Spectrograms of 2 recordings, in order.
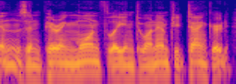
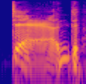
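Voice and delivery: higher, indignant question; snapped indignantly; 5 semitones higher than usual. A narrator's reading. Peddler affronted at being thought dead, indignant. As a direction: throw the word back, affronted. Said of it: "the peddler snapped indignantly".

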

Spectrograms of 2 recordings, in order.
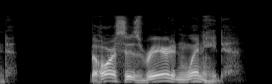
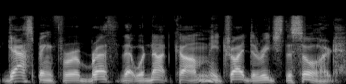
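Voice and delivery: plain reading voice

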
